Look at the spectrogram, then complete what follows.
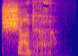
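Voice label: "shudder", British English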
